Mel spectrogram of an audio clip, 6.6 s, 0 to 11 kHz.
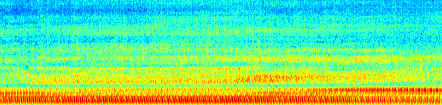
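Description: Ford Shelby GT500 V8 engine running steadily after a cold start, a loud close rumbling idle with a fast, even pulsing throb and no talking.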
